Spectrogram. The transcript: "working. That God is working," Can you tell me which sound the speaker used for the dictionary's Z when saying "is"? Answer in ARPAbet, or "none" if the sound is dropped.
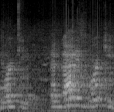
Z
